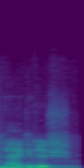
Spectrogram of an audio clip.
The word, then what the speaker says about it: Natchitoches: I mean, Natchitoches, I pronounced that correct, but Natchitoches, and the Creole farms and plantations.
